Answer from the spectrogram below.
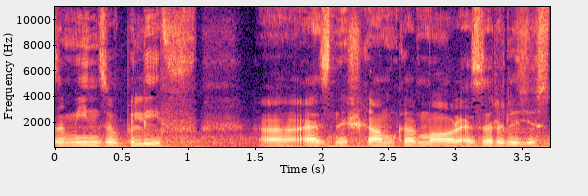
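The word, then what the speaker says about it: Nishkāma: The dot below S makes it a sh, and the line above A makes it a longer pronunciation of A, of A as A. So, it is called Nishkam karma.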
